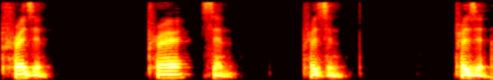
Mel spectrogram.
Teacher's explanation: if you have a noun it has two syllables uh it has the first syllable stress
